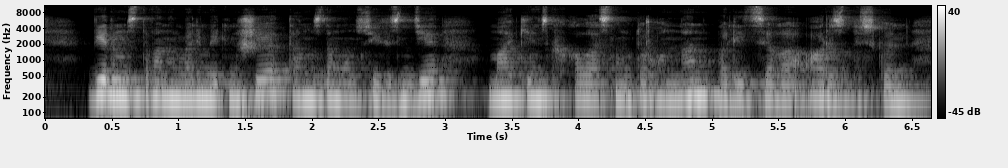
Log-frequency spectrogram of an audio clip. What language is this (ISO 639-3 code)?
kaz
